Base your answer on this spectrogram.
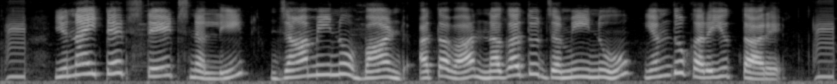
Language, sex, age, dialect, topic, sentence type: Kannada, female, 18-24, Mysore Kannada, banking, statement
